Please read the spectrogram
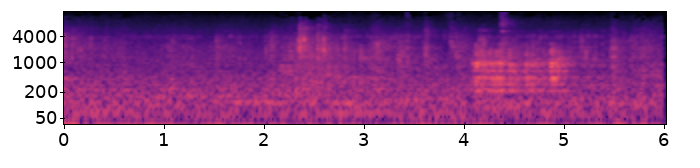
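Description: A person chewing a mouthful of crunchy fried-chicken sandwich, with faint crunching about two seconds in. A little after four seconds comes a short closed-mouth hum of enjoyment, 'mm'.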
